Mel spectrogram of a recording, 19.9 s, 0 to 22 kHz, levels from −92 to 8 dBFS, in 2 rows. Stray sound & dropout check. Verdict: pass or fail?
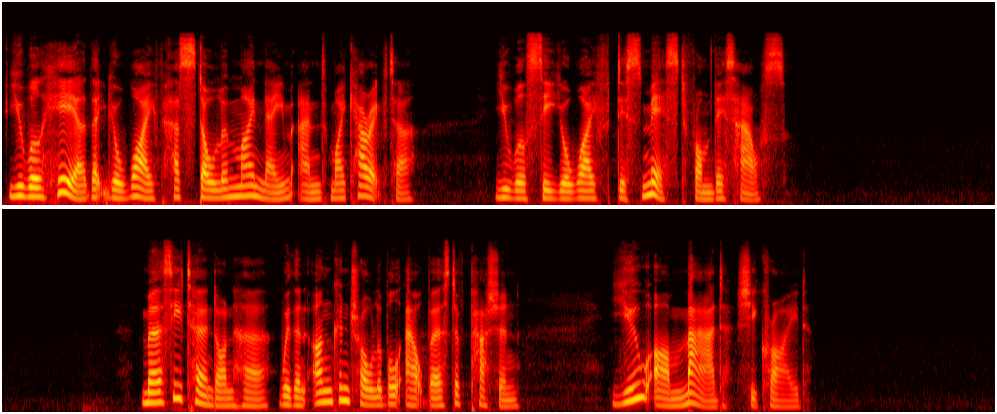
pass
